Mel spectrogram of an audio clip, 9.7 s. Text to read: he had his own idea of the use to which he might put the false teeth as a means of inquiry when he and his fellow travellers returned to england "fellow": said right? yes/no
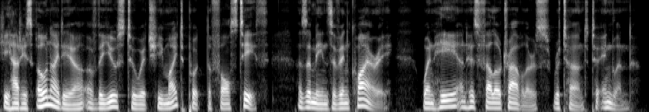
yes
